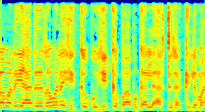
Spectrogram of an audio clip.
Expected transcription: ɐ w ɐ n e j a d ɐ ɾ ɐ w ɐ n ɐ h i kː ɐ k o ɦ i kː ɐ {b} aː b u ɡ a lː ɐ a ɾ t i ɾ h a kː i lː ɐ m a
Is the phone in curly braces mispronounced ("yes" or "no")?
no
